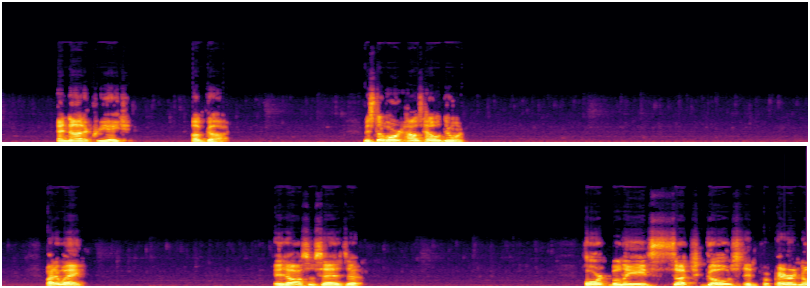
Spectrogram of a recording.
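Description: A man speaks calmly in bursts over an online call.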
